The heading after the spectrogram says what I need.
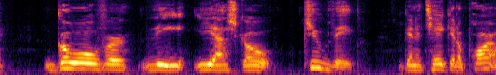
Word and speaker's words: Cubvape: yes go Cube Vape I know it looks like it says Cub Vape but sounds like a little baby name I'm pretty sure it's pronounced Cube Vape here's an overview of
